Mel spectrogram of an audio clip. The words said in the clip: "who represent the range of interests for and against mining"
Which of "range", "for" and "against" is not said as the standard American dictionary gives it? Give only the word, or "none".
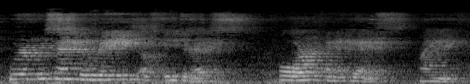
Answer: range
